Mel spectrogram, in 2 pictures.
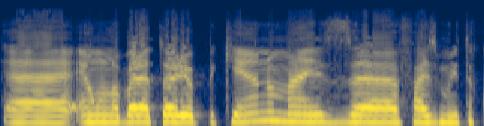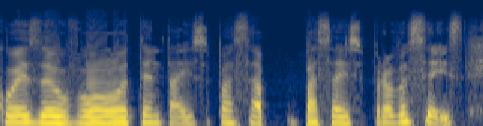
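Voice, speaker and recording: A woman speaks with a slight Serbian accent, her pitch fairly high and her pace fairly slow. The sound is dry and close with no echo, on a very clean recording with a silent background. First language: Serbian (speaking Portuguese). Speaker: researcher. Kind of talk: lecture. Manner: hesitant, many fillers.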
